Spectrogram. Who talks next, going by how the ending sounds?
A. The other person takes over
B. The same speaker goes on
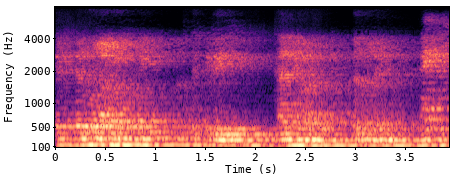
A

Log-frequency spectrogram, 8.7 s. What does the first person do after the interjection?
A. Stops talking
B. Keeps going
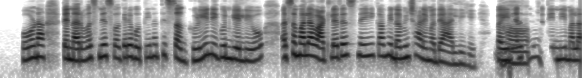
B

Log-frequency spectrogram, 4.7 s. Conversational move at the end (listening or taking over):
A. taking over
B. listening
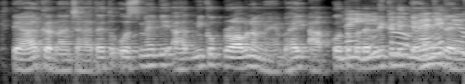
A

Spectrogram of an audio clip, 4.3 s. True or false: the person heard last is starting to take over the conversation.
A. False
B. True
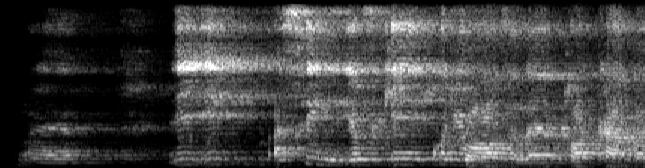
A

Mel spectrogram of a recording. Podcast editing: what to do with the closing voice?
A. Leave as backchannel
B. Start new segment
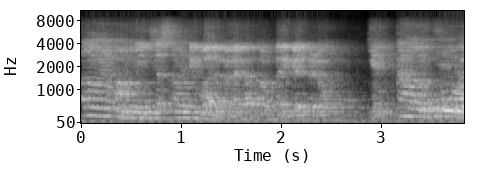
A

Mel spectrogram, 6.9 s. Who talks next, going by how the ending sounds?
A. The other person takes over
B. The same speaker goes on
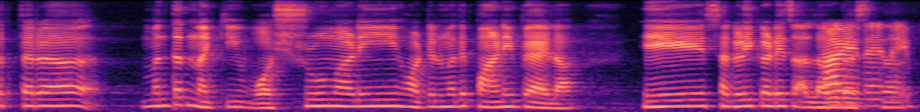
A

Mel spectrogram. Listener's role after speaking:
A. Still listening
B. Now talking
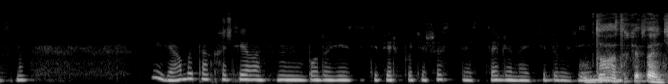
B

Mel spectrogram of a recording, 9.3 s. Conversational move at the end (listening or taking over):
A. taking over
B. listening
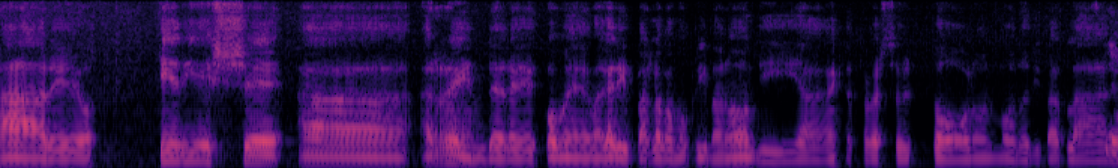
B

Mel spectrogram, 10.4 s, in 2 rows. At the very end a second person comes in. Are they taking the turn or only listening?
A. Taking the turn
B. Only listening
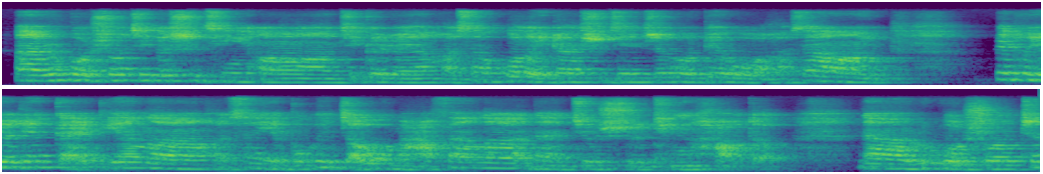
B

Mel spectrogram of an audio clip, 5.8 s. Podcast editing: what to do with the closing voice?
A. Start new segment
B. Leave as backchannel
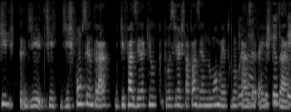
A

